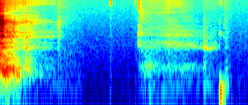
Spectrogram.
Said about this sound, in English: And I start taking deep breaths in.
